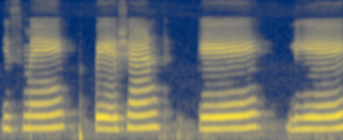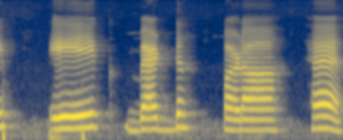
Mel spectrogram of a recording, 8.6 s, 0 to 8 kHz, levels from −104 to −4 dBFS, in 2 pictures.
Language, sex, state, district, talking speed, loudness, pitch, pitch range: Hindi, female, Punjab, Fazilka, 55 wpm, -12 LUFS, 255 Hz, 240-275 Hz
